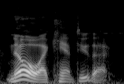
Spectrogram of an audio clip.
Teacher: The problem is we say can't so quickly, like I overpronounced it there, that it's hard to hear the T.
